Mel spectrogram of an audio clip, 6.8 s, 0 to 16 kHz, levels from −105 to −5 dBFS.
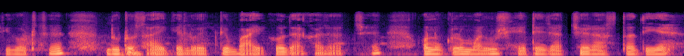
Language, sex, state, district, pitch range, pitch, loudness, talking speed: Bengali, male, West Bengal, Malda, 105-130 Hz, 110 Hz, -31 LUFS, 140 wpm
